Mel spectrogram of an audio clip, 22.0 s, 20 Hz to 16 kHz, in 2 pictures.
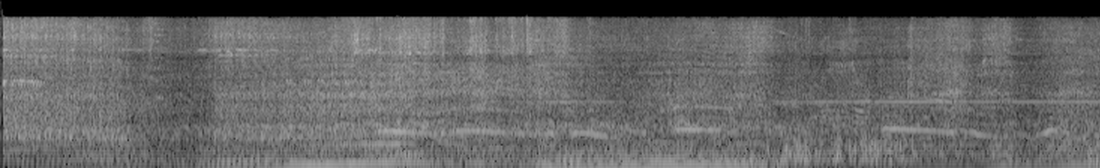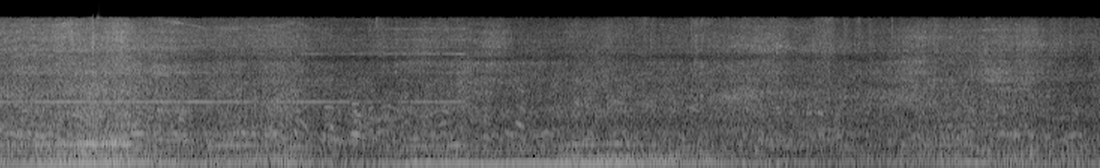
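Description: MAN 6x6 Dakar rally truck's diesel engine working hard as it passes: its pitch climbs, drops, then climbs again, and it pulls steadily under heavy load in the second half, with people's voices over it.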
